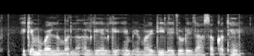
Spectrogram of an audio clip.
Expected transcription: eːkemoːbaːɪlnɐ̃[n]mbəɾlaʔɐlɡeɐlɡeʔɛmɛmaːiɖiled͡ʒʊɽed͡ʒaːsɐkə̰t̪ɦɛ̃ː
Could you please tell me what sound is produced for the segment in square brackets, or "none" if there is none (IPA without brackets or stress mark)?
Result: none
